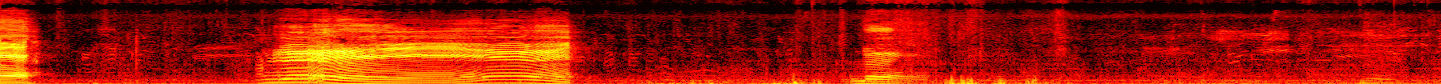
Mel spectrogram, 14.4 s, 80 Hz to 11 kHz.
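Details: Sahiwal bull calling at a cattle market in Birampur, Dinajpur, Bangladesh, on 24 June: one long loud moo of about three seconds, starting low and bending upward then down, with a brief second call near nine seconds and crowd murmur throughout.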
